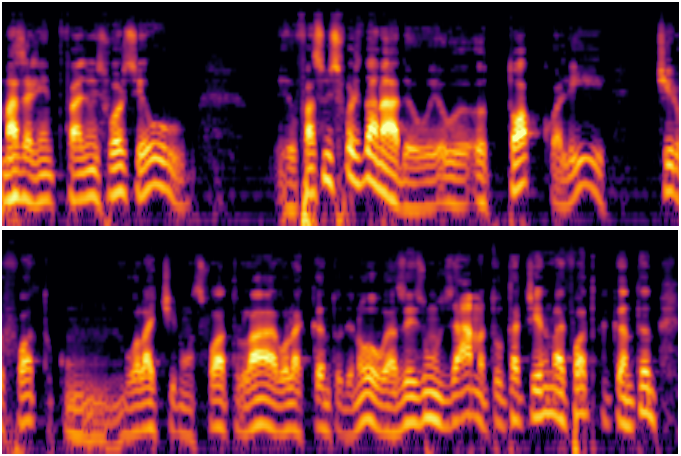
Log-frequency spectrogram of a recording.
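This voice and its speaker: A man talks at a very fast pace with lively intonation and big swings in loudness. The sound is dry with no echo, over a quiet background. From Rio Grande do Sul, Brazil. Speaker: singer and accordionist; guest. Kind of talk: casual interview. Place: studio. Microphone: studio mic.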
